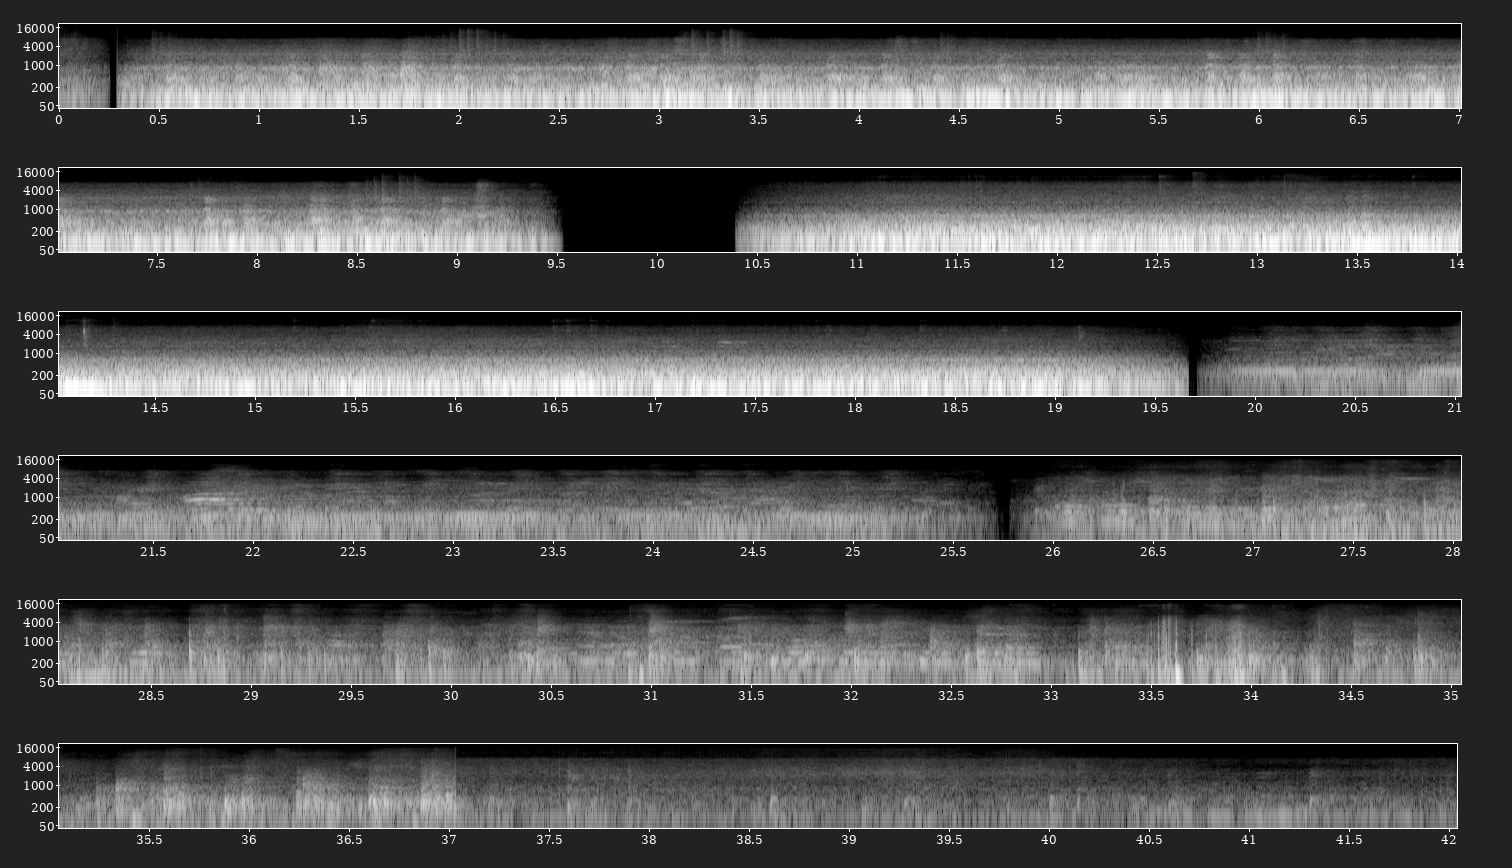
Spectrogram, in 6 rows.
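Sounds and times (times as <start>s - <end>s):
train rumbling in motion: 0.3s - 9.5s, 10.5s - 19.7s.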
